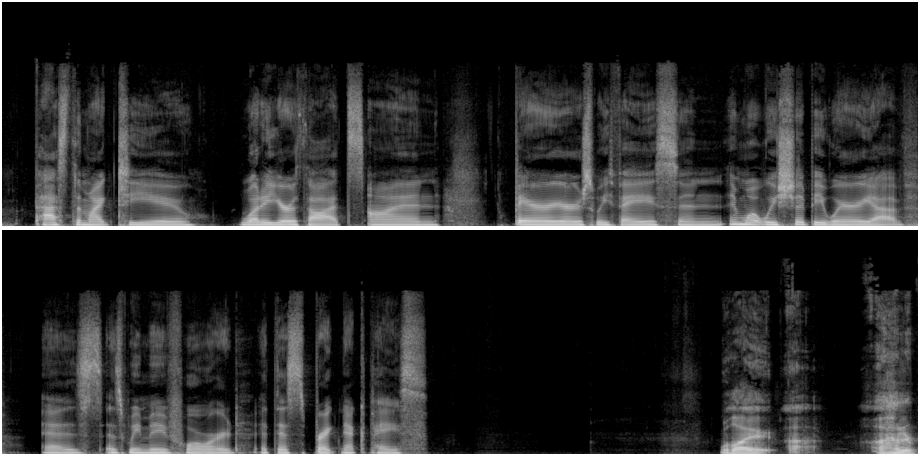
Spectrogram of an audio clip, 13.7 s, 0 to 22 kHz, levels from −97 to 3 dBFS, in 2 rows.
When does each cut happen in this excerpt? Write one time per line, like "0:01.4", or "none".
none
